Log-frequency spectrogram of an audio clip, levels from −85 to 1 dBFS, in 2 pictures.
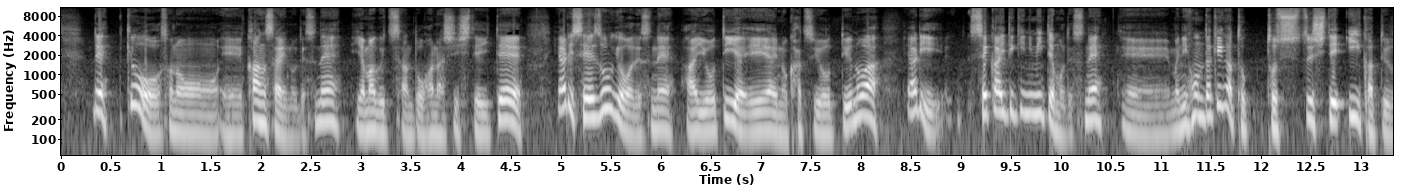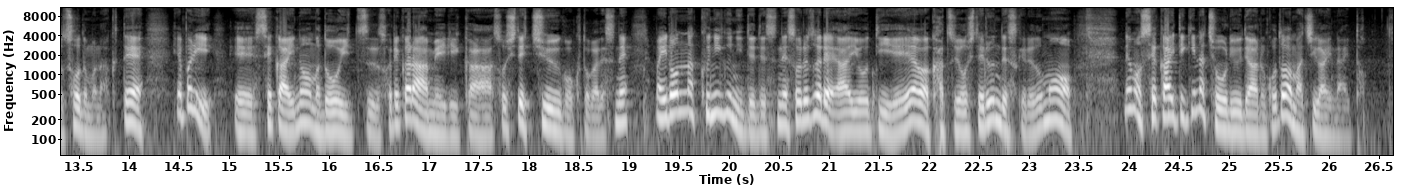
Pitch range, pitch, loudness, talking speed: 120-200 Hz, 140 Hz, -14 LUFS, 355 characters per minute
